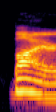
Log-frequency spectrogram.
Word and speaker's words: Byrer: Anyway, this is Byrer. Did I say it wrong? Byrer, yeah, that's pretty good.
